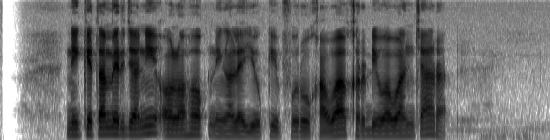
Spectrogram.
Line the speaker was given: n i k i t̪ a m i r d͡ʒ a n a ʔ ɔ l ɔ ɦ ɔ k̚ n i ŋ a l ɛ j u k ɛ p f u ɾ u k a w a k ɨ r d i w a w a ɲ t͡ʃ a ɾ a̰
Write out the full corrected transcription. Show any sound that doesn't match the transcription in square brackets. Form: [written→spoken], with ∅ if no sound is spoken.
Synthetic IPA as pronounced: n i k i t̪ a m i r d͡ʒ a n [a→i] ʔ ɔ l ɔ ɦ ɔ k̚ n i ŋ a l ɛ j u k [ɛ→i] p f u ɾ u k a w a k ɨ r d i w a w a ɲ t͡ʃ a ɾ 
